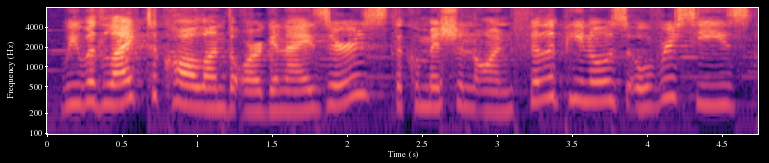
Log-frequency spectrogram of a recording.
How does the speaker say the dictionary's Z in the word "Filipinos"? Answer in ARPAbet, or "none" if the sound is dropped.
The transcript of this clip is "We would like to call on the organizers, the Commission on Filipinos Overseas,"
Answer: Z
